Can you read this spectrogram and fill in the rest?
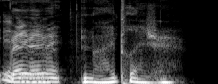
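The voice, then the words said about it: Put-on sexy voice, higher pitch. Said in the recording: “try my Paul sexy voice ... Why did his voice go higher whenever he was trying to sound”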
